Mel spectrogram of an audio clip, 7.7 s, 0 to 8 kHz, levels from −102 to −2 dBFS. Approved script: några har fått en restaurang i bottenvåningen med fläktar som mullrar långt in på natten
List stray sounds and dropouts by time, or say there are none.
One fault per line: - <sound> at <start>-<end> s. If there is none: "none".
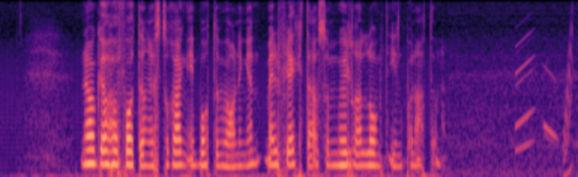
- chirp at 6.9-7.7 s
